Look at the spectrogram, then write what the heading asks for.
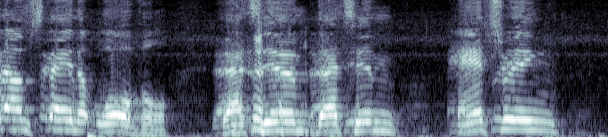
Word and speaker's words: Louisville: But I do want you to hear Louisville, the team he's currently coaching as of right now, played today.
